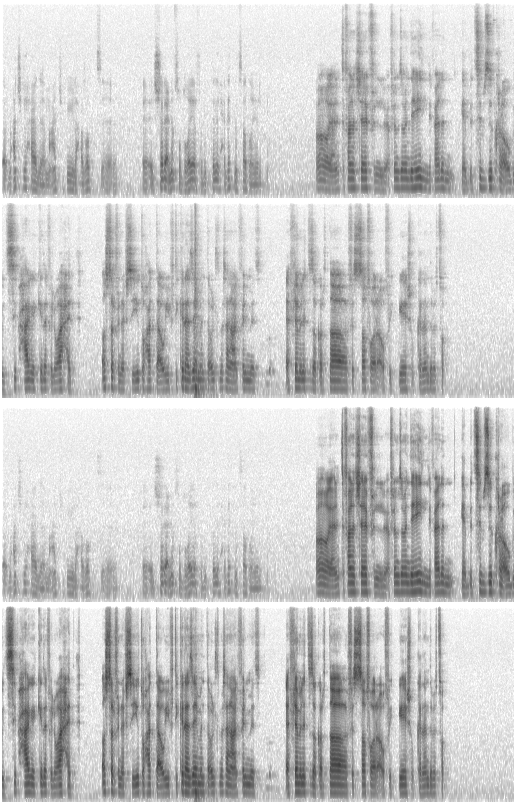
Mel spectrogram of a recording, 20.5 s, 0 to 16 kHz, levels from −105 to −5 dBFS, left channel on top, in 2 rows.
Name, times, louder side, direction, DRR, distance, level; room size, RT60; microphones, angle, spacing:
voice 1, 0.0-2.3 2.8-5.2, left 3 dB, 45° left, 0.6 m, -55 dB
voice 2, 6.3-11.6 12.2-15.4 15.9-19.1, right 10 dB, 75° right, 0.5 m, -37 dB
sound 1, 9.0-16.1, left 1 dB, 20° left, 0.9 m, -59 dB
10.0 x 6.7 x 5.2 m
head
